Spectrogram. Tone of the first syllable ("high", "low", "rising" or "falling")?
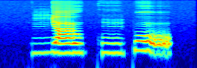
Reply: low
